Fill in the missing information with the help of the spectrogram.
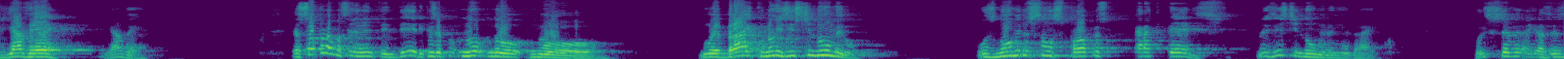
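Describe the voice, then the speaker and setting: Brazilian man, Bible class teacher, chatty lecture with fillers, high animated voice, echoey room. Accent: Brazilian Portuguese. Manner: conversational, asks the class questions, many fillers. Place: church classroom.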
